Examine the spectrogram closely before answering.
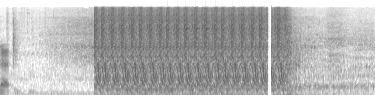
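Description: A rifle fires a rapid burst of automatic shots.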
